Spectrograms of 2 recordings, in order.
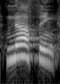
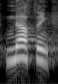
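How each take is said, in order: Both takes have the same delivery.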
